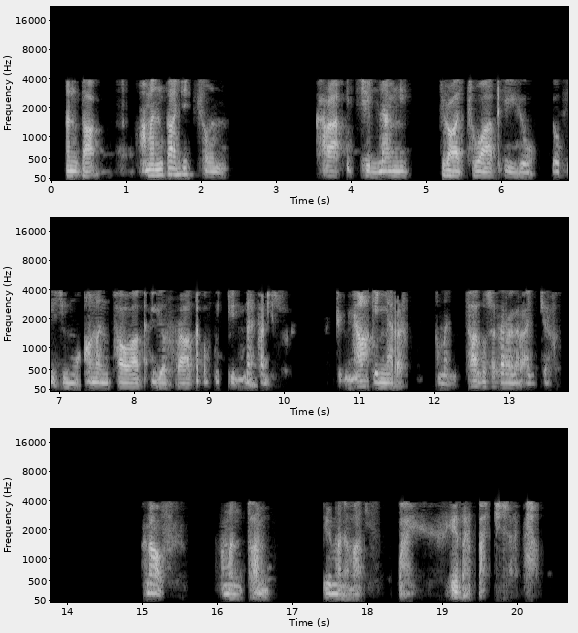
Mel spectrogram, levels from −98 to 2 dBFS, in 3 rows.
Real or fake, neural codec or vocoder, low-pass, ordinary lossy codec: fake; codec, 16 kHz, 2 kbps, FreqCodec, larger model; 7.2 kHz; AAC, 16 kbps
